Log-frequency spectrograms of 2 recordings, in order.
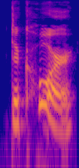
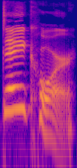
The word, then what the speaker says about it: decor: You'll sometimes hear some Americans who know that it comes from French say decor, but they'll still stress that second syllable.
